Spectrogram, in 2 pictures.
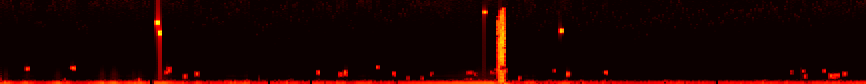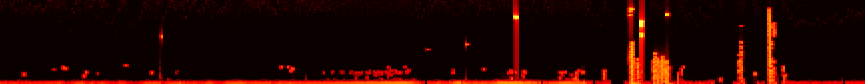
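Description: A man speaks quietly at a distance in a room.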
